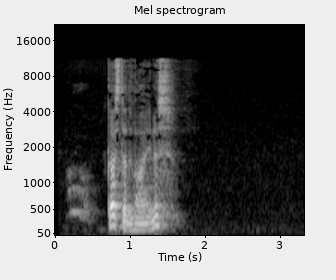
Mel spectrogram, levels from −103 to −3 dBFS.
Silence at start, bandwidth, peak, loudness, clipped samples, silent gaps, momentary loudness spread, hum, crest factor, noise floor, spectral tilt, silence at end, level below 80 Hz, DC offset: 0.25 s; 11.5 kHz; -8 dBFS; -25 LUFS; under 0.1%; none; 9 LU; none; 22 dB; -81 dBFS; -3.5 dB/octave; 1.75 s; -72 dBFS; under 0.1%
